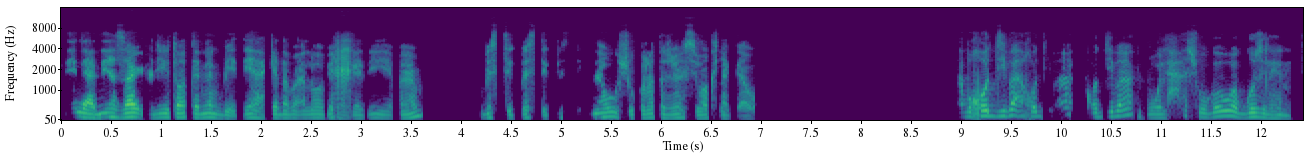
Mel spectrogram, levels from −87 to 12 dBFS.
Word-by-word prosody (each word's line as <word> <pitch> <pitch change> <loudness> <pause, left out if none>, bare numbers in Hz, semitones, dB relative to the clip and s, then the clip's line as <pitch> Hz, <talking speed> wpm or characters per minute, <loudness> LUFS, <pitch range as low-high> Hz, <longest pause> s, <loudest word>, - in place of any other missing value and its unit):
اللي 145 - +6
عينيها 125 +4 +5
زرقا 130 -3 +7
دي، 125 +1 0
تقعد 125 0 +4
تعمل 120 +2 0
لك 130 - +2
بإيديها 105 +2 -1
كده، 115 -1 -1
بقى 110 -1 -4
اللي 110 +1 -5
هو 115 - -3
بِخ 105 -4 +3 0.2
دي، 110 -3 -8
فاهم، 125 +10 -2 0.6
بستك - - -5
بستك - - -5
بستك 360 -1 -24
نووو 140 +3 0
شوكولاتة 115 0 -2
جيرسي 110 -1 -1
واكلة 105 - -4
الجو. - - -7 2.1
طب 140 +1 -7
وخد 170 +3 +5
دي 165 +1 -3
بقى 195 0 +3
خد 155 0 -3
دي - - -25
بقى - - -8
خد 140 0 -5
دي 155 - -6
بقى، 185 +5 -1
والحشو 115 +3 -4
جوا 160 +3 +3
بجوز 135 +1 0
الهند. 105 -6 -6
120 Hz, 180 wpm, -26 LUFS, 110-140 Hz, 2.1 s, زرقا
